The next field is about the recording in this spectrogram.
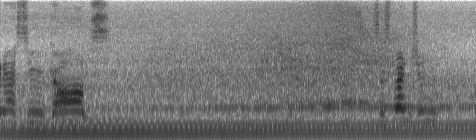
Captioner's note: car engine roaring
